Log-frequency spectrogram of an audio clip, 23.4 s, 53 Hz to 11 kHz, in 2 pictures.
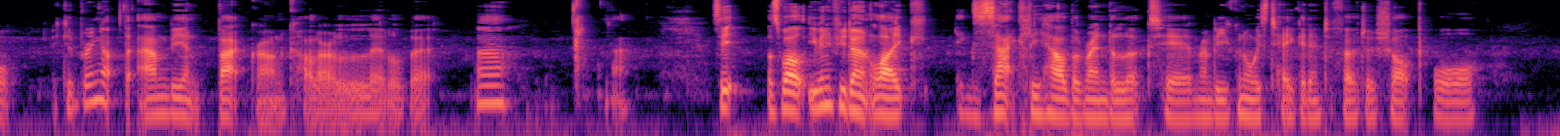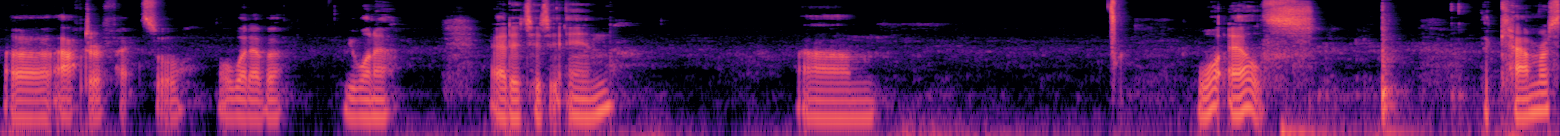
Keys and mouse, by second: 2.6 ctrl+z, 4.0 ctrl+s.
